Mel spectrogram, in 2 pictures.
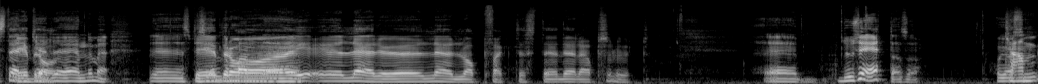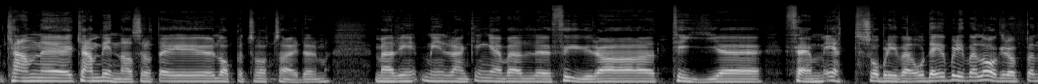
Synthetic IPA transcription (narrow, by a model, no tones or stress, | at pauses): st̪ɛæɾɑːd̪ɛɛnːɵmeː | sd̪ɛæbɾɑː | læɾlæːɾɭɔpːfak̚t̪ɪsk̪̚d̪ɛd̪ɛæɾab̥sɔlʉ̟ːt̪ | d̪ɵsɛːɛt̪ːalsɔ | ɔkankʰankʰanvɪnːasfɾat̪̚d̪ɛælɔpːət̪sat̪sajd̪əɾmmɛnɪmɪnɾaŋkɪŋæɾvɛlfyːɾat̪ʰiːə | fɛmːɛt̪ːsɔbliɾvɛlɔd̪ɛblɪɾvɛlːɑːɡɾɵpːən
